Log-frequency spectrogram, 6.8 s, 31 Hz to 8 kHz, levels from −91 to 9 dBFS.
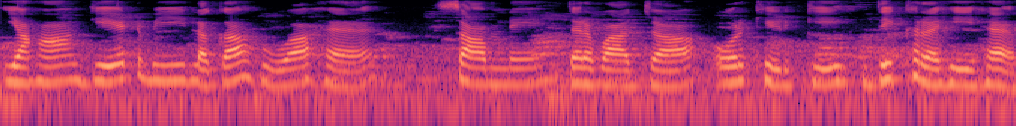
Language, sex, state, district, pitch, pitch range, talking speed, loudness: Hindi, female, Punjab, Pathankot, 210 Hz, 195-230 Hz, 115 wpm, -15 LUFS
